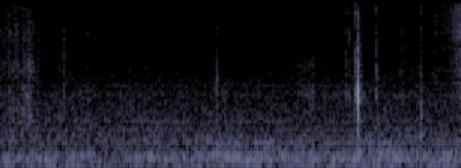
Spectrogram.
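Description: Scissors snipping paper card during card making, a few faint, sparse cuts with one sharper snip near the end against quiet room noise.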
